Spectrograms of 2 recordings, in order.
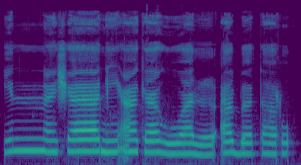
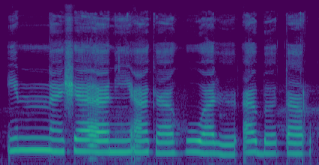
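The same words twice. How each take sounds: The two takes are said the same way.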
